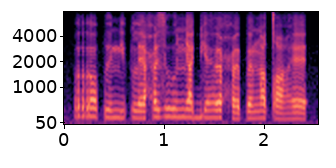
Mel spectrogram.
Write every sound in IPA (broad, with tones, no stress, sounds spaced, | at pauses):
r ɔ˦ p ɨ˨˦ mʲ u˨ p l ɛ˨ ħ ɨ˦ z ɦ u˦ ɲ a˦ bʲ a˦ ɦ œ˦ ħ œ˨ p œ˦ ŋ ɨ˦ tˤ a˨ ɦ ɛ˦˨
